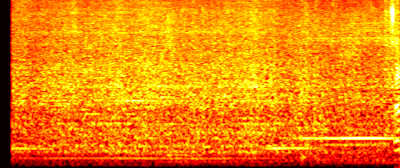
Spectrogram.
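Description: Bobcat skid-steer loader running, a loud, steady machine noise with a constant hum under it that shifts in tone about three seconds in.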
